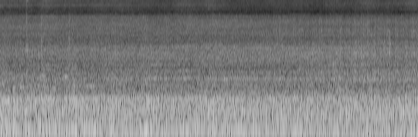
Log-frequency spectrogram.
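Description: Car engine running and the car creeping forward, heard from inside the cabin: a steady low rumble.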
